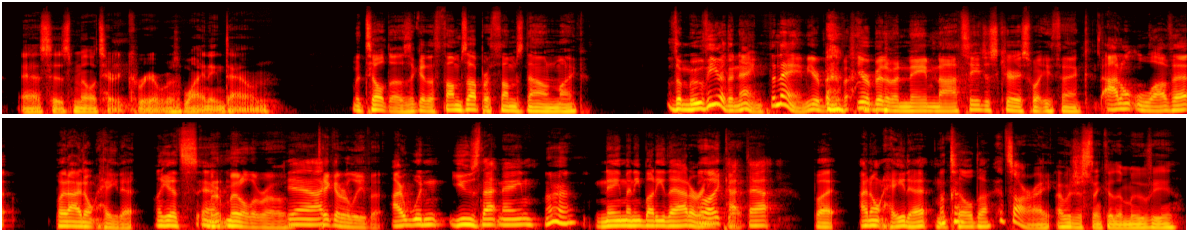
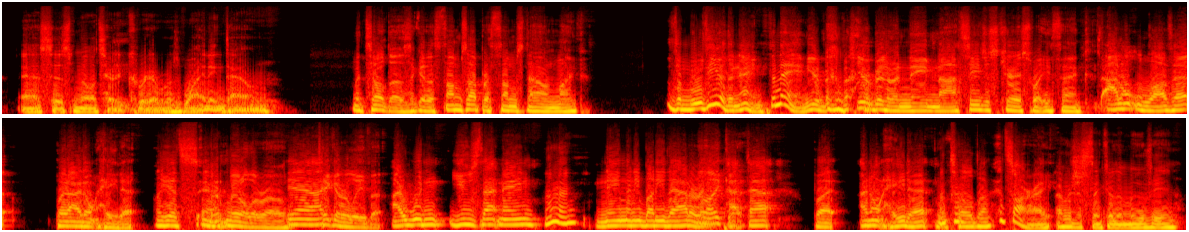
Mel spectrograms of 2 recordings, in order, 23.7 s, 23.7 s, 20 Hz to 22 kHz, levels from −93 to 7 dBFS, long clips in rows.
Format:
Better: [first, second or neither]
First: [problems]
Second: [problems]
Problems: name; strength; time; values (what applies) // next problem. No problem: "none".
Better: first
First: none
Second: distortion; heavy; 5 dB below the speech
